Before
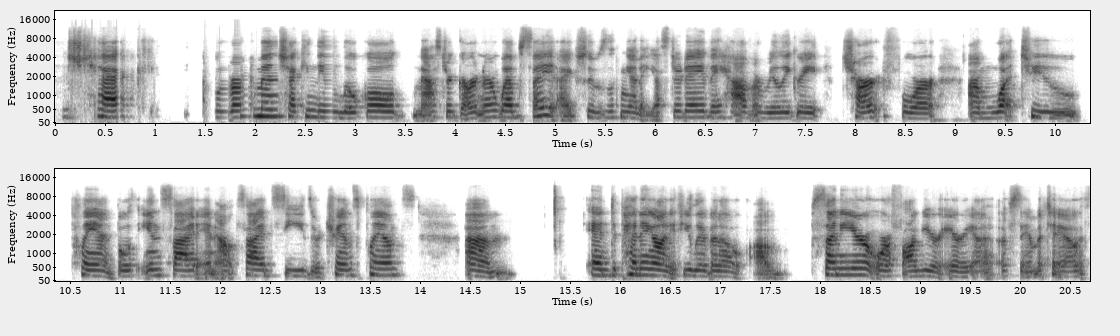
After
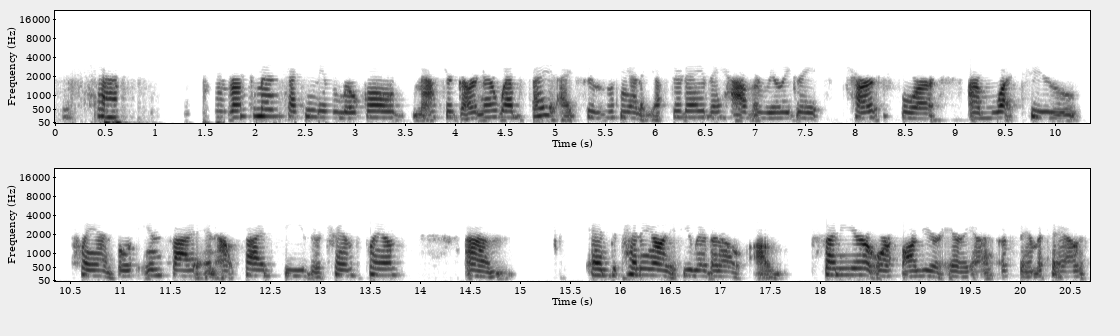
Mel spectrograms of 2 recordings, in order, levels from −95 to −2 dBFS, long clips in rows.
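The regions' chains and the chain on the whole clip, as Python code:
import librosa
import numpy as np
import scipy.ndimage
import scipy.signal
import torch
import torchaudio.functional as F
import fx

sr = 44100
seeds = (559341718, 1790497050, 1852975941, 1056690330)

y = fx.chain(x, sr, fx.lower_of_two(delay_ms=0.68),
    fx.lowpass(hz=1600.0, slope=6),
    fx.ensemble(), at=(0.5, 1.7))
y = fx.dereverb_blind(y, sr, rt60_s=1.2)
y = scipy.signal.sosfilt(scipy.signal.butter(12, 1600.0, 'lowpass', fs=sr, output='sos'), y)
y = fx.dynamic_eq(y, sr, hz=180.0, q=1.9, threshold_db=-45.0, ratio=4.0, max_db=3)
y = y * librosa.db_to_amplitude(4.5)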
